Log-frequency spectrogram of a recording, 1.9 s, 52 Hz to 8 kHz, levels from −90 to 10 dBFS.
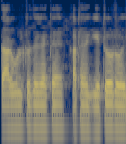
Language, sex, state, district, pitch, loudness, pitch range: Bengali, male, West Bengal, North 24 Parganas, 105 Hz, -20 LUFS, 100-105 Hz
